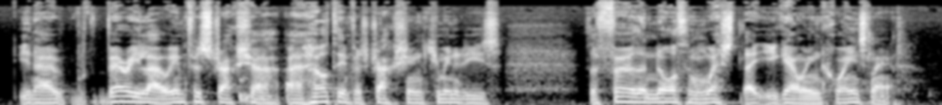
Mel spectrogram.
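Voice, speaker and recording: A man's fairly low voice at very even loudness, over noticeable background noise. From Western New South Wales, Australia. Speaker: podcast host, journalist. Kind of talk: interview.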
